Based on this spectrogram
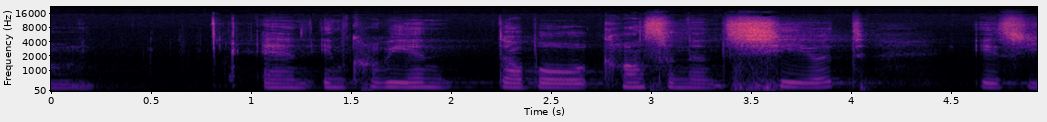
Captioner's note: korean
